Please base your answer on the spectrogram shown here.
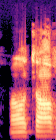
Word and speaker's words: Molotov: Molotov, like a Molotov cocktail.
